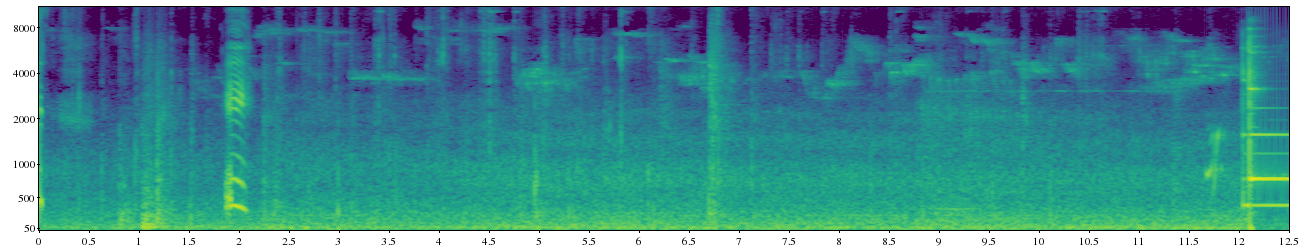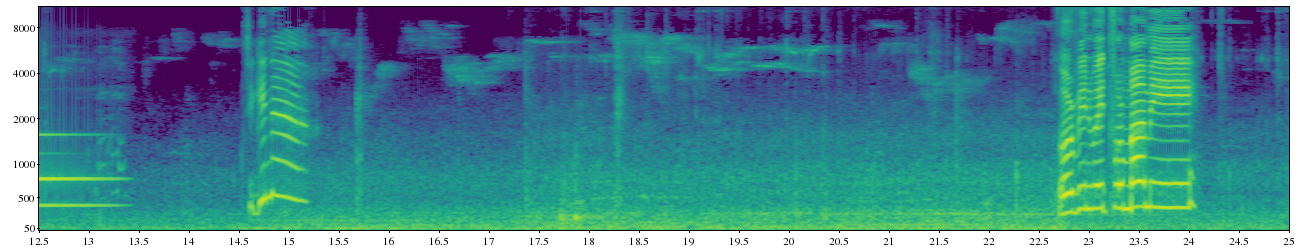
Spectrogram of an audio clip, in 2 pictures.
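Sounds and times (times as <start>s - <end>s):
bell-like chime: 12.0s - 13.4s.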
